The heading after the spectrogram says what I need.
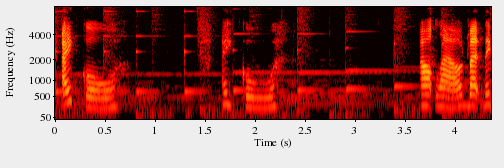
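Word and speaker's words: ICO: It's pronounced Iko. Iko from the Japanese Wikipedia page. Interesting. I've only heard people say Aiko.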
